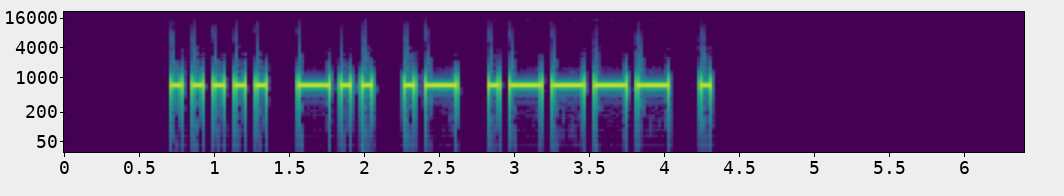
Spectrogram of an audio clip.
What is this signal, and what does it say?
Morse code, heard as a keyed tone, about 17 wpm, 700 Hz. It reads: 5DA1E
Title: Code Groups - 5 Letter:Numbers - 17wpm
